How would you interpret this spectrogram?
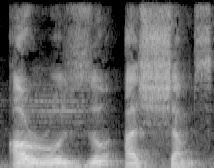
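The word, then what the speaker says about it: الشمس: এক হরফে শামসিয়া যে আরবি বর্ণমালার পূর্বে আলিফ লাম ব্যবহার করলে লামের উচ্চারণ হয় না তাকে হরফে শামসিয়া বলে যেমন আর শামস এরকম আর হরফে শামসিয়া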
